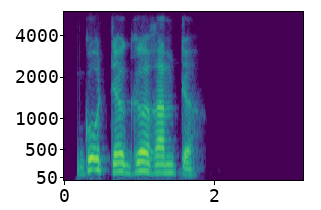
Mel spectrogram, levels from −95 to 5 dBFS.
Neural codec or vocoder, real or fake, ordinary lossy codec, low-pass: none; real; Opus, 32 kbps; 5.4 kHz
